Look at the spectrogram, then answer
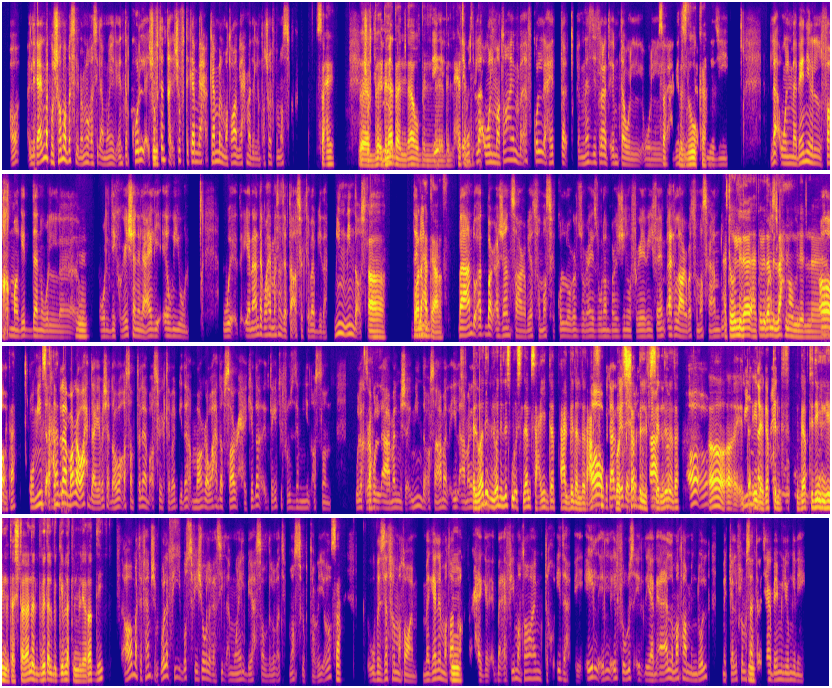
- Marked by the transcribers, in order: other background noise; tapping; static; tsk; unintelligible speech; tsk; in English: "والdecoration"; tsk; in French: "أجانس"; tsk; unintelligible speech
- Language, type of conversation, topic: Arabic, unstructured, هل إنت شايف إن الصدق دايمًا أحسن سياسة؟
